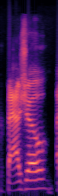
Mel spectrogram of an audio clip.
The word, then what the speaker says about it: Bagehot: A lot of stuff on Walter Bagehot, I think is how you say his name. B-A-G-E-H-O-T.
